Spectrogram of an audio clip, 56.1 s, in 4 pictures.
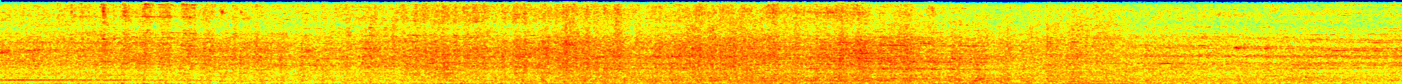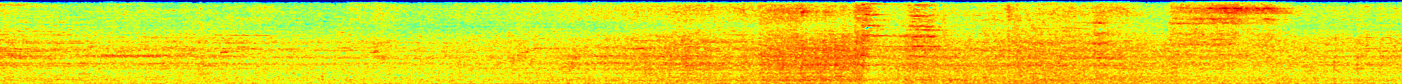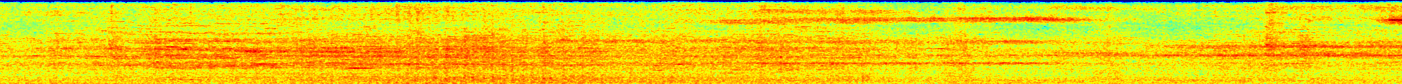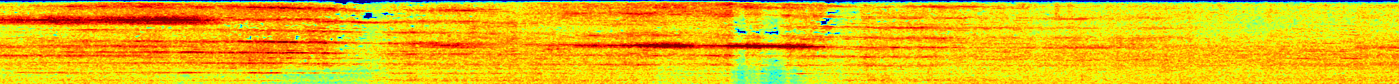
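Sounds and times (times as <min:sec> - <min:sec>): freight train wheels rolling on rails: 0:00.0 - 0:56.0
high-pitched wheel squeal: 0:36.1 - 0:53.2.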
